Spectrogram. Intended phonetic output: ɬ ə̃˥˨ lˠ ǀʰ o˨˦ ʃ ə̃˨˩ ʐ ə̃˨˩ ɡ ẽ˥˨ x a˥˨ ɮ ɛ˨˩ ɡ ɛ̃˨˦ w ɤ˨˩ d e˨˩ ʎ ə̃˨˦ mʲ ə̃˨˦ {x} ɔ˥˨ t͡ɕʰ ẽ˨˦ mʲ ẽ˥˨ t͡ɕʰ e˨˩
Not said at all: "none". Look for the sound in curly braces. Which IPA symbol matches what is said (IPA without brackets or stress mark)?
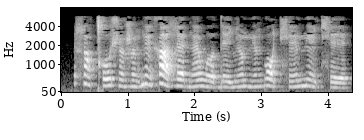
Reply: ɡ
